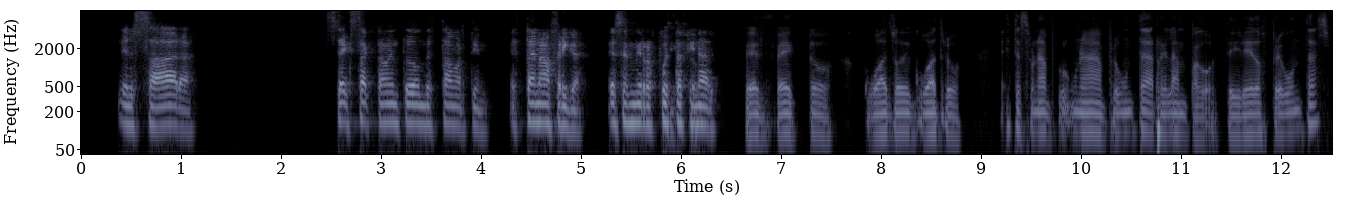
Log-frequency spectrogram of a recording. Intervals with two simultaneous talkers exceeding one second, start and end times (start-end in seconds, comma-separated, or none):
none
